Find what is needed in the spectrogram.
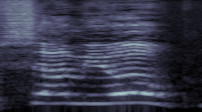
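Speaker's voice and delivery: high, loud storybook call. A narrator's reading. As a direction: call loudly to rouse a sleeper. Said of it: "But when God called".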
